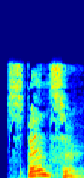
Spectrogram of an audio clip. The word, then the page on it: spencer: British English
